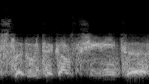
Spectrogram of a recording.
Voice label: player friendly fire, speech cze, mood low; War Thunder

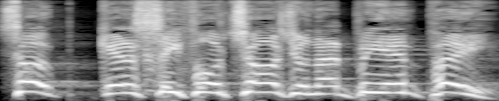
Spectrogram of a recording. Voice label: voiceovers, US; english

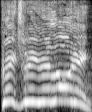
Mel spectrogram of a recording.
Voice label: US inform reloading, battlechatter, english

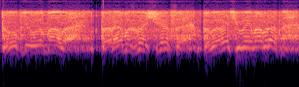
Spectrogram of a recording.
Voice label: dialog, dialogs russian; War Thunder

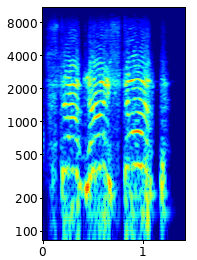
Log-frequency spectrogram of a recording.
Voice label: voice message short stop, crew tanks portuguese

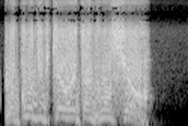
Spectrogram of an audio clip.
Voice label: voice message driver contused, crew tanks french

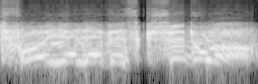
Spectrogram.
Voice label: left wing mood med, speech pol; War Thunder

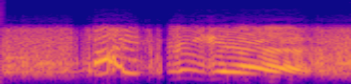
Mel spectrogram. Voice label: enemy detected, mood high, speech ge; War Thunder

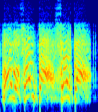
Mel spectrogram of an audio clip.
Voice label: bailout, mood high, speech; War Thunder

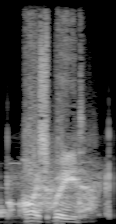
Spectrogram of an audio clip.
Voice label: title highspeed, UK; english; voiceovers; mpvoice

